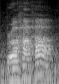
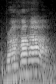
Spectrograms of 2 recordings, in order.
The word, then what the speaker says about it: brouhaha: this is how you pronounce it? Okay. Brouhaha. Can you see the definition of it? B-R. I'm not reading the definition. B-R. O-U. O-U. H-A-H-A. Brouhaha.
